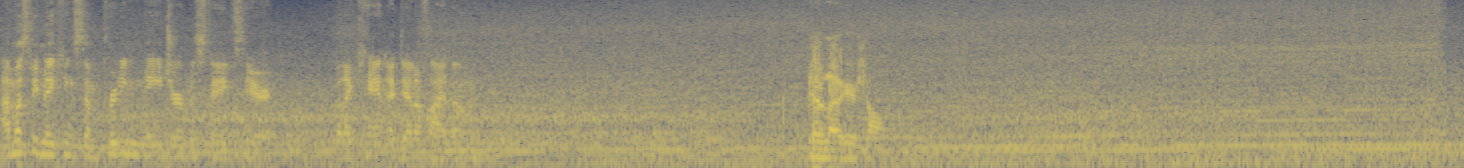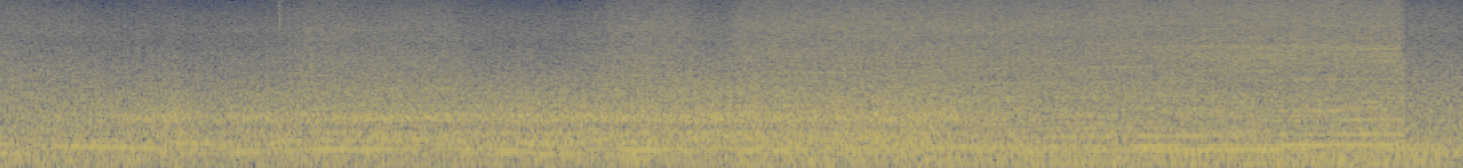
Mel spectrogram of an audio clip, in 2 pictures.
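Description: A race car engine drones steadily, its pitch shifting as it speeds up and slows.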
